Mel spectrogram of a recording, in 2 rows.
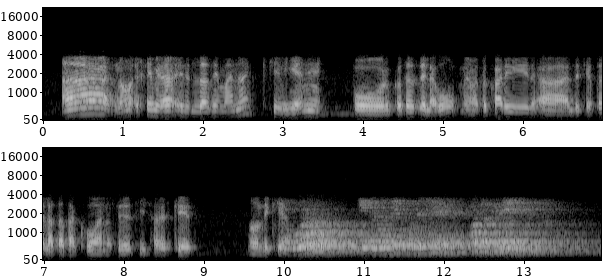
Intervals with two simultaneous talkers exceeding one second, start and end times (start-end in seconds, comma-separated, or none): none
